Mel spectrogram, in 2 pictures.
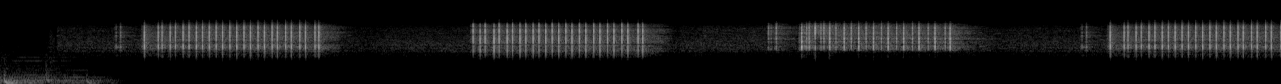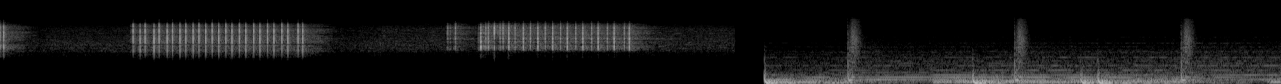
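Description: A female Palma stick grasshopper makes a rhythmic mating call: six high, dry rattling bursts of about two seconds each, evenly spaced with short gaps, loud and close.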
